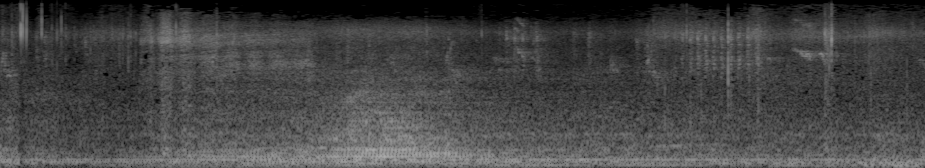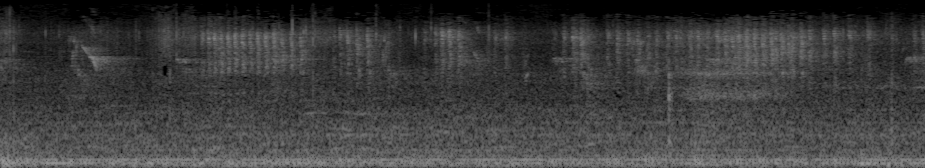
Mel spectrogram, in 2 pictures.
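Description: Outdoor street ambience: a steady low hum, scattered short high chirps, and a broader swell of noise that rises and fades about two to three seconds in.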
